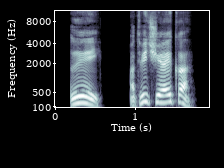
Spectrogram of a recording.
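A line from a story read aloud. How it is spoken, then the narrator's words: Young lad shouting. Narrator (Russian): закричал снова паренек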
